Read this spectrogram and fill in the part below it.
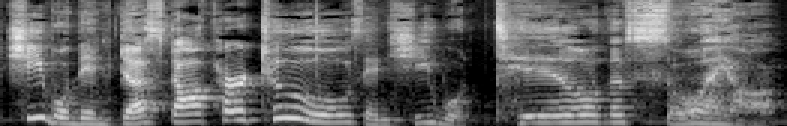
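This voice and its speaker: A man reading aloud and teaching for children, expressive and addressing them directly with questions. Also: high-pitched, slow. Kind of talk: children's storybook read-aloud and lesson.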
